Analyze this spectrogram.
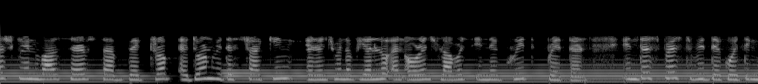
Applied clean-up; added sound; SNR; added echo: none; Wind instrument, woodwind instrument; 7 dB; none.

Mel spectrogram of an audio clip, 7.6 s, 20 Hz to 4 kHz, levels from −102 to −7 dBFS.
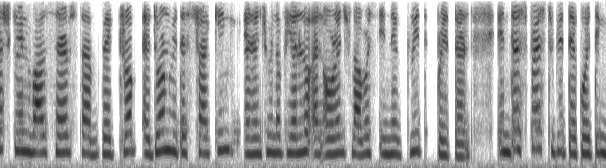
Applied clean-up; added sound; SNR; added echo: neural diffusion model UNIVERSE++.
